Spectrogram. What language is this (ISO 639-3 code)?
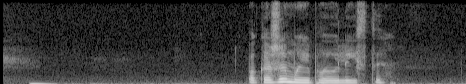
rus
